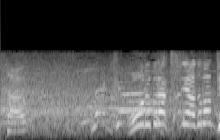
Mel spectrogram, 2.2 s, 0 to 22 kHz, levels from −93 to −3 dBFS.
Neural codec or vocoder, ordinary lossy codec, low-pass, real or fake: none; none; 5.4 kHz; real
